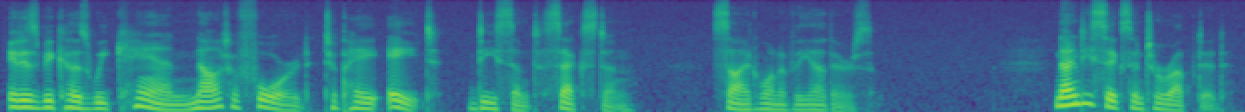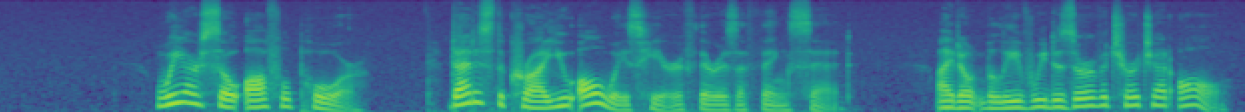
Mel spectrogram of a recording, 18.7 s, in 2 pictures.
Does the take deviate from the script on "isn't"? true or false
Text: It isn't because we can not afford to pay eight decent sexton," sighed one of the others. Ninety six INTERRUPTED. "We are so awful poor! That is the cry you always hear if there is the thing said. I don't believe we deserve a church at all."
true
